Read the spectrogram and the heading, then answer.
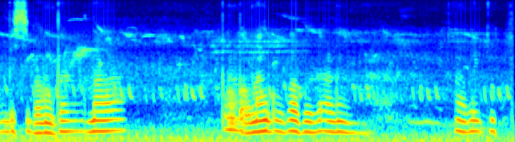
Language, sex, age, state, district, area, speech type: Bodo, female, 45-60, Assam, Udalguri, rural, spontaneous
